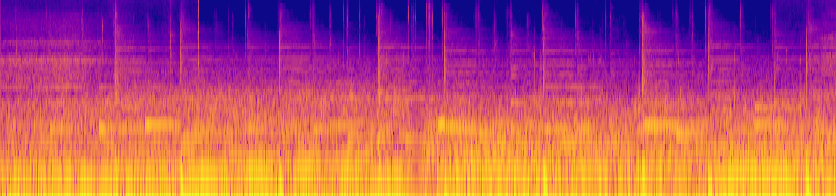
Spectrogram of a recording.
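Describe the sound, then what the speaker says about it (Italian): Heavy thunderstorm rain during a motorcycle ride, loud and close, drumming steadily on a riding suit and helmet with constant spattering and dripping, no voices. "E vai cielo con l'ennesimo temporale!"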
